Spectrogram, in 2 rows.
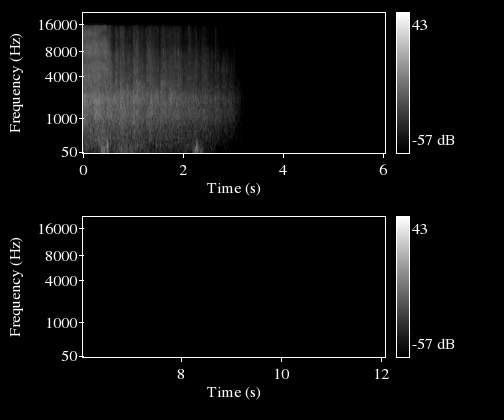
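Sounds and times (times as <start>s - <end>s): audience applauding: 0.0s - 3.2s.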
